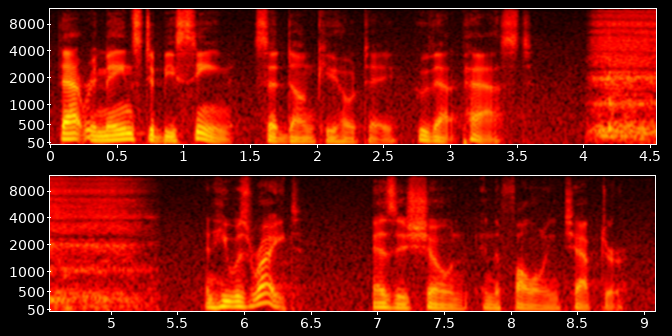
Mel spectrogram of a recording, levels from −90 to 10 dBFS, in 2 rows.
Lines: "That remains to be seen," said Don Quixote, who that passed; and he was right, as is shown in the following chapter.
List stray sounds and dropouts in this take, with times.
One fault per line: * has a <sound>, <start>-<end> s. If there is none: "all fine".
* has a sigh, 4.0-5.4 s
